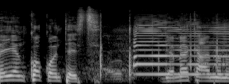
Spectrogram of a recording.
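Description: A man talking, then about a second and a third in a single steady horn note starts and holds, with voices going on over it.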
